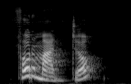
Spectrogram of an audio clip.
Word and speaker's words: formaggio: W słowie formaggio pomiędzy literkami G i I nie ma literki H. Dlatego w tym przypadku G wymawiamy miękko.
